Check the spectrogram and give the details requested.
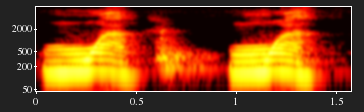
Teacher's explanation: when it comes to the waw, we do not close the lips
